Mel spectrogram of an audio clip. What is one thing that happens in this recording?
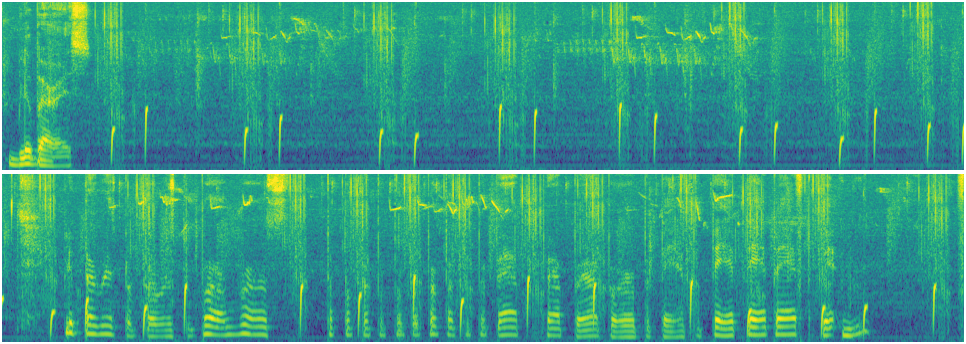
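Short soft popping blips repeat as crops are picked.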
